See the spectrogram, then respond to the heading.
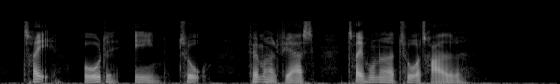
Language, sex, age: Danish, male, 48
